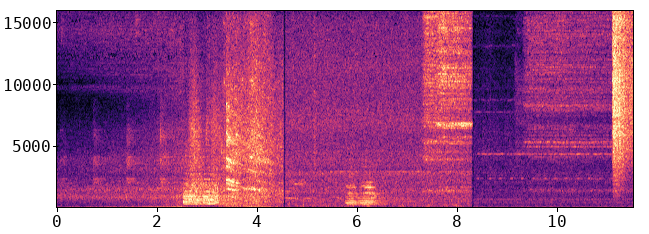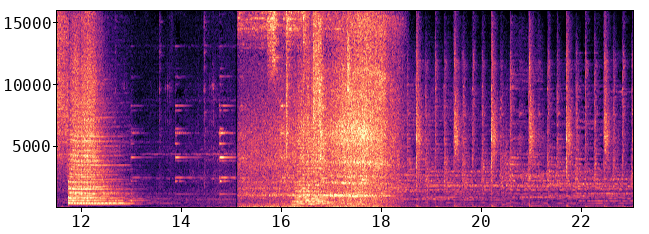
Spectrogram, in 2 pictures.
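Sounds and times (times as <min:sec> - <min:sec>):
train rumble: 0:00.0 - 0:19.3
train horn blasts: 0:02.1 - 0:04.8, 0:05.7 - 0:07.8, 0:11.7 - 0:13.9, 0:15.1 - 0:18.6.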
